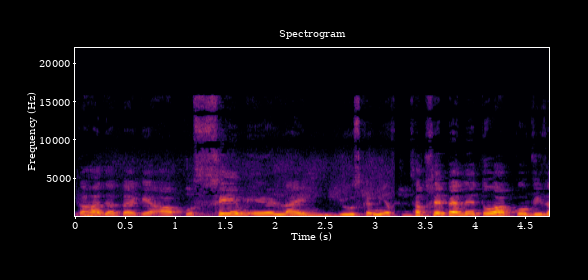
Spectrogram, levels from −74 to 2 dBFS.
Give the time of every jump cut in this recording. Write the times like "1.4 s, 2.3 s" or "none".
3.2 s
